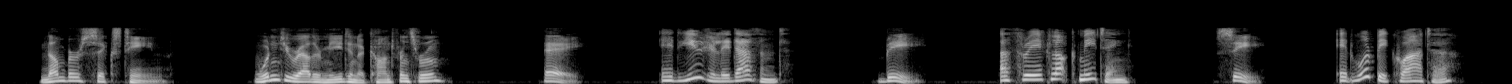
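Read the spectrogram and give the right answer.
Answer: C: It would be quieter.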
